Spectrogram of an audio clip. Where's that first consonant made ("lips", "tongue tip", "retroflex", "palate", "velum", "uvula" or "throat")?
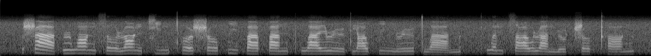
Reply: retroflex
